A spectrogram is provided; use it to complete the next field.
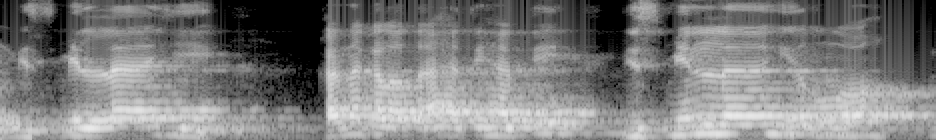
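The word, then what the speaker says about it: بسم الله: Bismillahi, hi tak boleh masuk ke hidung. Bismillahi.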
